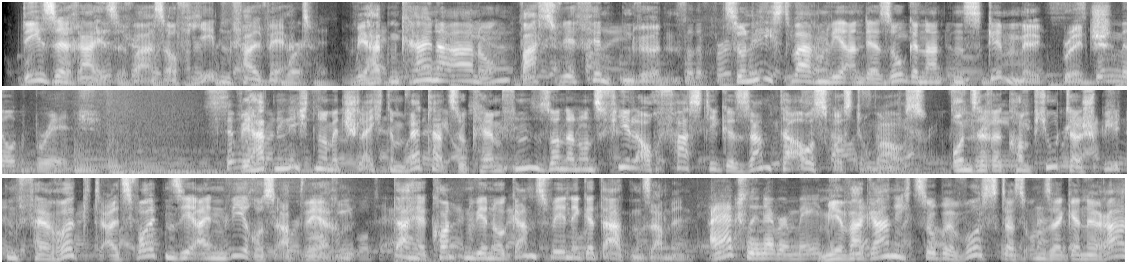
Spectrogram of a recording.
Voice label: Voice-Over, Doku, Off, German; Beyond Skinwalker Ranch; Geheimnissen auf der Spur

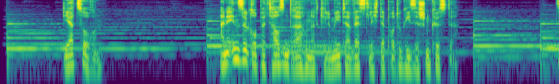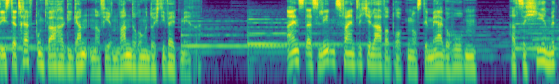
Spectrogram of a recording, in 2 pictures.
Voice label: Sprachdemos Doku; LOFT VOICES

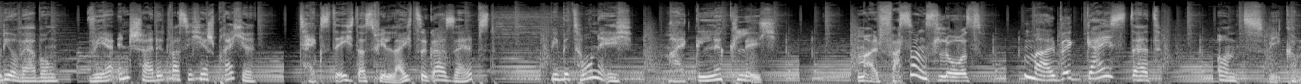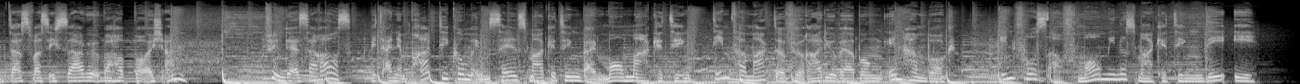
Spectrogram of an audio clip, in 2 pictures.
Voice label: Stimme, Station Voice, Commercial (Werbung), German; Deine Stimme von Radio Hamburg

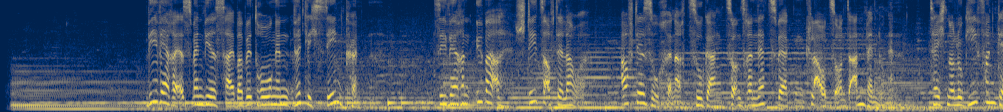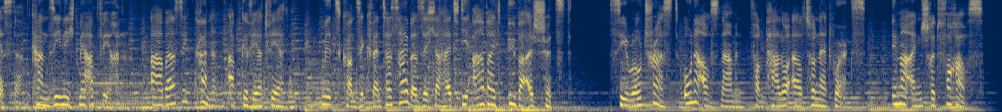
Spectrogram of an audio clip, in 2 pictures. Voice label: WERBUNG Pre Roll Kampagne warm praesent; PALO ALTO NETWORKS; LOFT VOICES

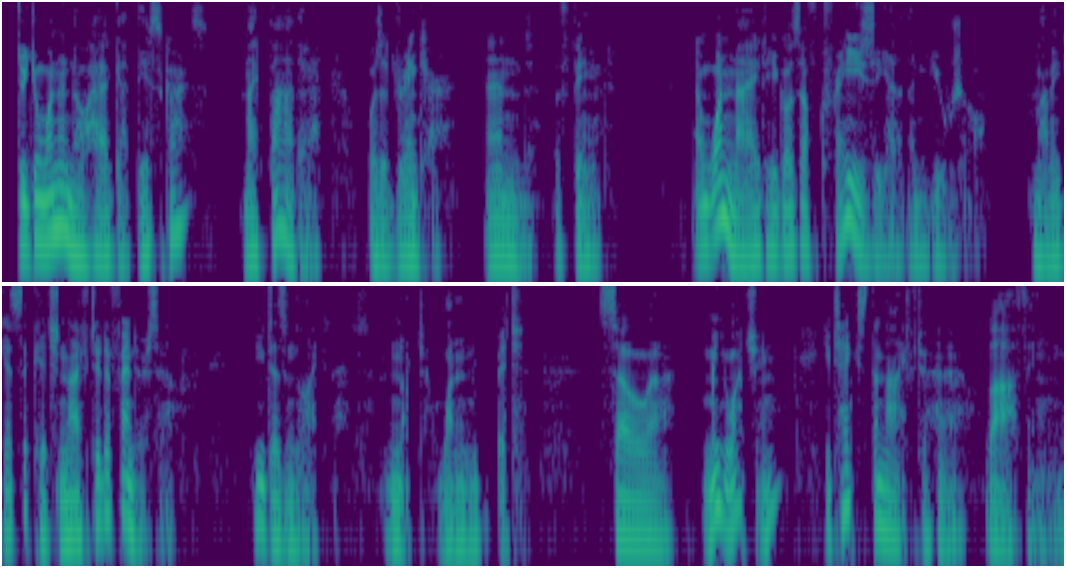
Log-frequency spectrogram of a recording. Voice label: Monolog EN; Joker

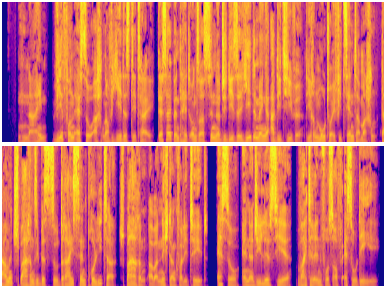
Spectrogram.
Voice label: Radio KURZ; Esso

